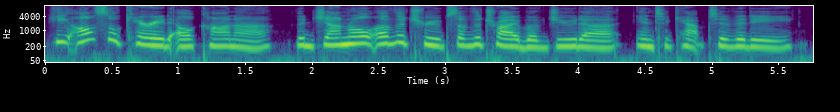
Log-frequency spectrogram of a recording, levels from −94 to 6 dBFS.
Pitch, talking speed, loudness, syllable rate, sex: 230 Hz, 165 wpm, -17 LUFS, 5.3 syllables/s, female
